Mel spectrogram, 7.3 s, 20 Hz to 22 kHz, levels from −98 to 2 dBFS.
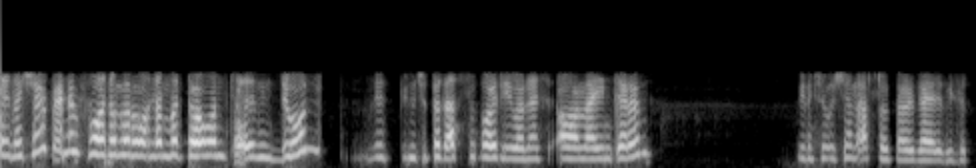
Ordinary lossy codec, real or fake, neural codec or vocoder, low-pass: none; fake; codec, 24 kHz, 1.5 kbps, HILCodec; 3.6 kHz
